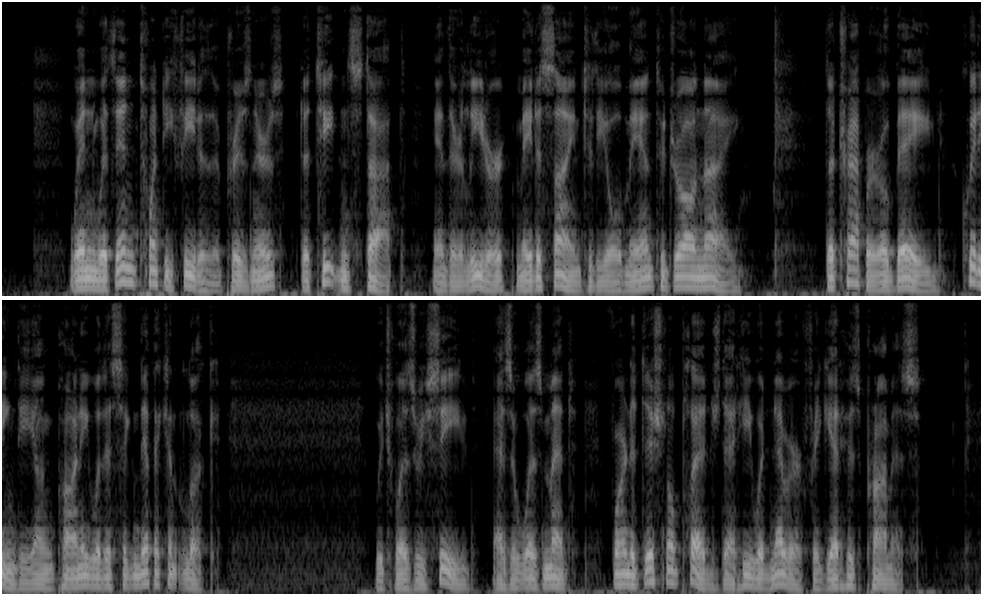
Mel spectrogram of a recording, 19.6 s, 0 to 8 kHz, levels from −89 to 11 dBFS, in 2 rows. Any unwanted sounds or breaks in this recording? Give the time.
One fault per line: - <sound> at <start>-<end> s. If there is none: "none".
none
